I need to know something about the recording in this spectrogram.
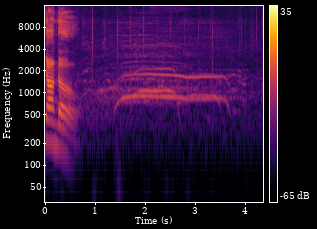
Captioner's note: audience cheers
